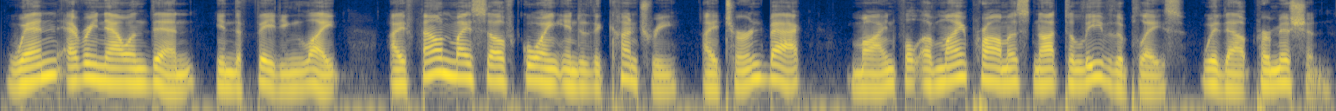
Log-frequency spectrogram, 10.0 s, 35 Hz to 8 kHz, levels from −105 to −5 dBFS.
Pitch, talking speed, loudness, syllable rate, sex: 135 Hz, 180 wpm, -17 LUFS, 5.0 syllables/s, male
